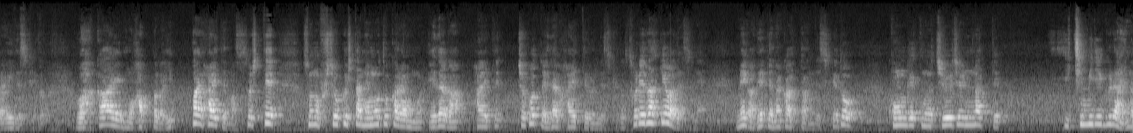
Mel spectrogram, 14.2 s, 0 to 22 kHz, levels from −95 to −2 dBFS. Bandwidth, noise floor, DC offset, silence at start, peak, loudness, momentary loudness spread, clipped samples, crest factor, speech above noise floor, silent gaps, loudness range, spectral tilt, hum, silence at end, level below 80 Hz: 17.5 kHz; -45 dBFS; under 0.1%; 0 s; -4 dBFS; -25 LUFS; 19 LU; under 0.1%; 22 dB; 21 dB; none; 4 LU; -5.5 dB/octave; none; 0 s; -70 dBFS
